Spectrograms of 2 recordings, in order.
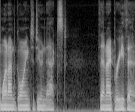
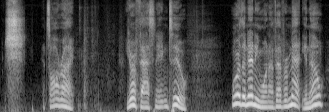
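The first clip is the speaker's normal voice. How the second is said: higher-pitched, tender character voice; affectionate, reassuring Saphir; 9 semitones higher, 4 dB louder than usual. A narrator's reading. Saphir telling his lover he is fascinating, reassuring. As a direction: soothe your lover with admiration.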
